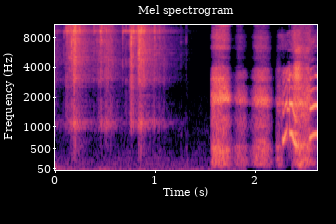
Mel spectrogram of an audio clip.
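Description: Pocket change jingles in two bright, rattling shakes, then a run of short voiced, tonal sounds follows, with no clear words.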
